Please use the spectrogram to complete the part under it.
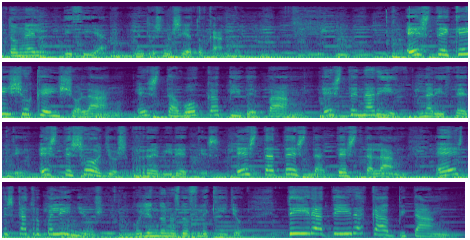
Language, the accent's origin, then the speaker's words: Galician; Muxía, Galicia, Spain; also born or lived in Corcubión; Eu son da Costa da Morte, crieime na Costa da Morte, en concreto en Muxía, en Corcubión tamén, unha das zonas máis bonitas e máis bravas de Galicia.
